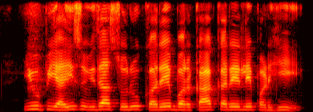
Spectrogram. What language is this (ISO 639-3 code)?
hne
